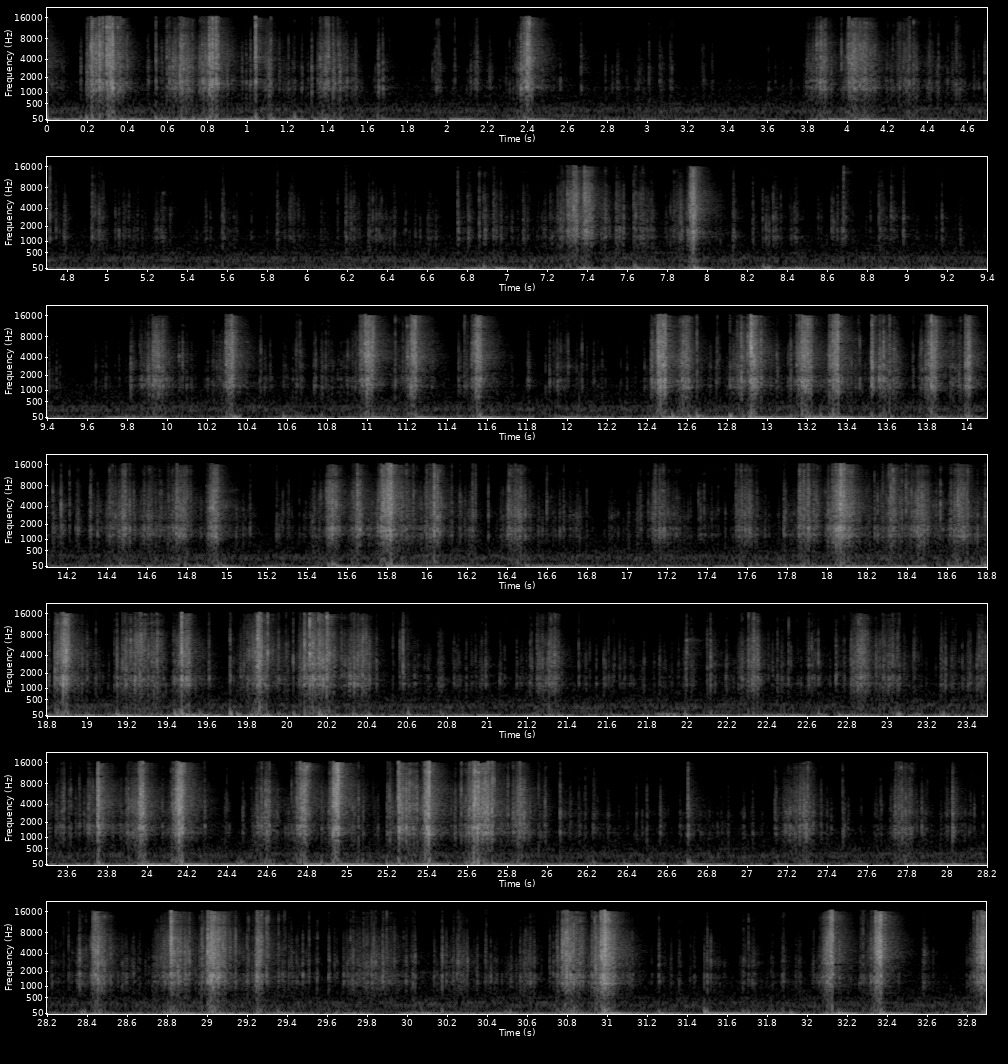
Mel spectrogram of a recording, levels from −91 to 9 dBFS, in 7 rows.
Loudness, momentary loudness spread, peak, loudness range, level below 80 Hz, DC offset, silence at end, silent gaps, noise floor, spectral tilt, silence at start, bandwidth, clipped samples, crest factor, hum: -35 LUFS; 24 LU; -6 dBFS; 12 LU; -56 dBFS; under 0.1%; 0 s; none; -63 dBFS; 2 dB/octave; 0 s; 17 kHz; under 0.1%; 34 dB; none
